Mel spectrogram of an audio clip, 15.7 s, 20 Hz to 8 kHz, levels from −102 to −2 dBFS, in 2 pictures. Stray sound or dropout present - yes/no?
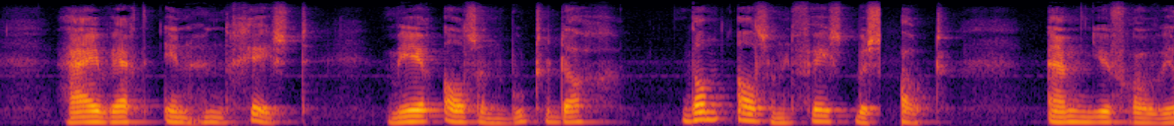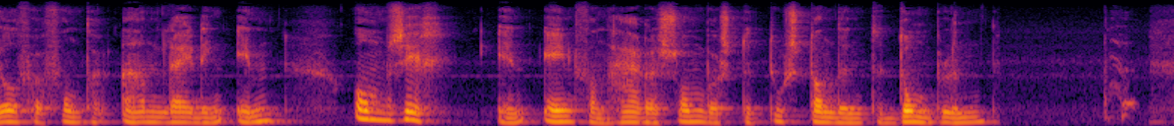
yes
